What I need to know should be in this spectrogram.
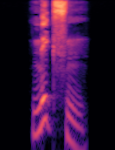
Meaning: plural of Nixe
- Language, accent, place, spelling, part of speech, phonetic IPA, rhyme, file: German, Germany, Berlin, Nixen, noun, [ˈnɪksn̩], -ɪksn̩, De-Nixen.ogg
